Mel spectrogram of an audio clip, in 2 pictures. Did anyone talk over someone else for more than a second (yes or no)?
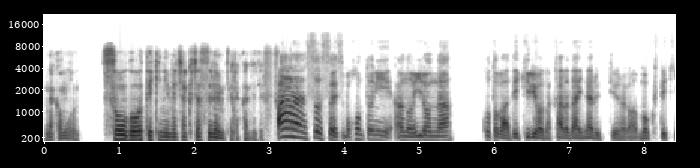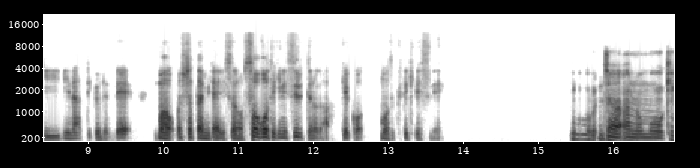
no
